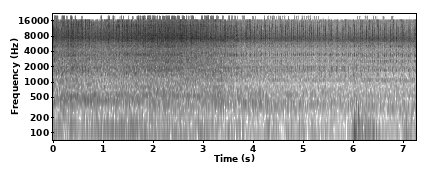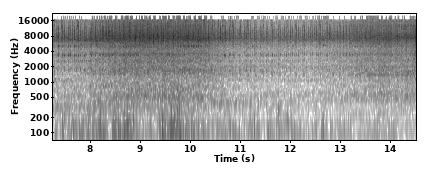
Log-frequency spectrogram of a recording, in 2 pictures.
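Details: Audi A4 at idle: a quick, fairly even ticking knock at about three to four per second over a hissy engine bay; knocking noise, source undetermined.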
